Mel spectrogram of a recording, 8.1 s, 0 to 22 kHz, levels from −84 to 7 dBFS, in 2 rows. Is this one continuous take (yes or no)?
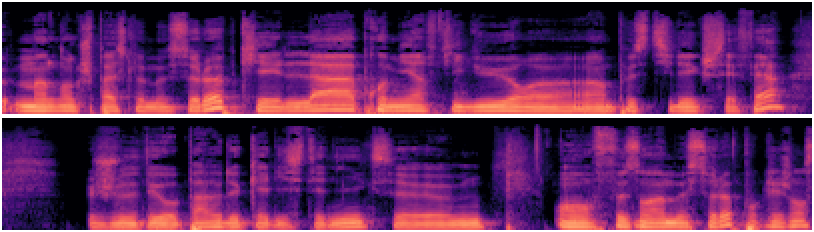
yes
